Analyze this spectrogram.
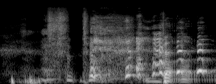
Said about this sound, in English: coughed again. It's the Rona. It's very sus.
